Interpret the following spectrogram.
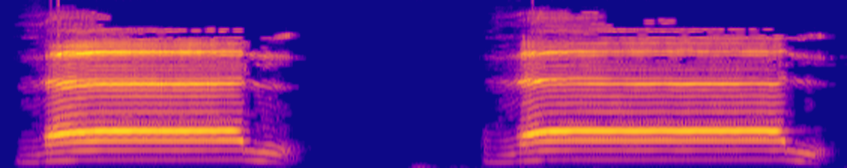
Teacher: اوپر والے دانت اور نیچے والے دانت درمیان میں زبان ہوگی تو سا ادا ہوگا، اور ذال بھی ایسے ہی ادا ہوگا۔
